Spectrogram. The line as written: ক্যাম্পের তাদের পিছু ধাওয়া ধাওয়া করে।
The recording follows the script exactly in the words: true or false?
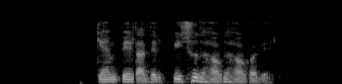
true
